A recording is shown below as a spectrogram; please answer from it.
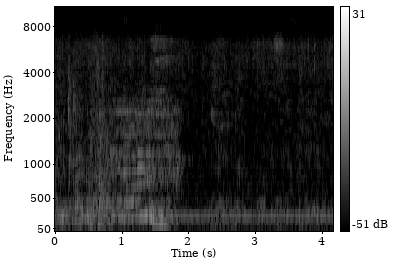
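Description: A faint, wordless low vocal sound from a person, like a strained hum or groan that falls in pitch about a second and a half in, while a stack of books is lifted and handled. A faint steady hum runs underneath.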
